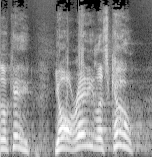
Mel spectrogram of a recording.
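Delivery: mock-excited, acted excitement. Speaker imagines greeting Jesus's return, acting out excitement. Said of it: "And be excited for that to happen".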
